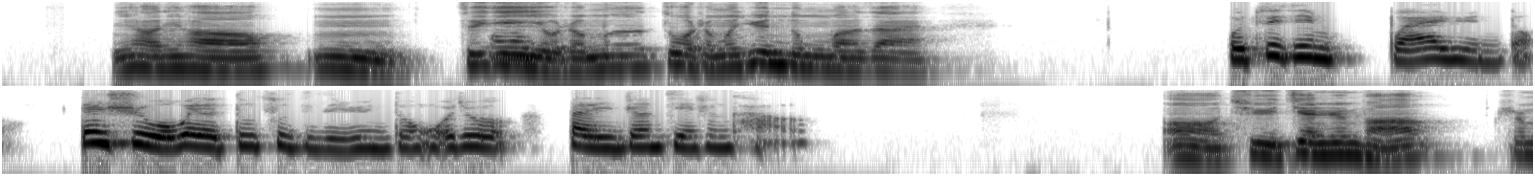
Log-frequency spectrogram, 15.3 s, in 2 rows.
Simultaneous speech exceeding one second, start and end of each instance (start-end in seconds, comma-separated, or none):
none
